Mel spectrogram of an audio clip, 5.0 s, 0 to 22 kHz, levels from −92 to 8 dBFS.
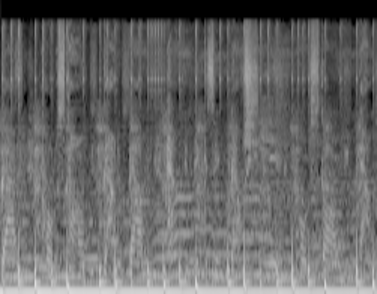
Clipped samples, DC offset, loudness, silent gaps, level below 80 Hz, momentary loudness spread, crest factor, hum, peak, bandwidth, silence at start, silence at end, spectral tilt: under 0.1%; 0.2%; -17 LUFS; none; -14 dBFS; 4 LU; 14 dB; none; 0 dBFS; 16.5 kHz; 0 s; 0 s; -5 dB/octave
